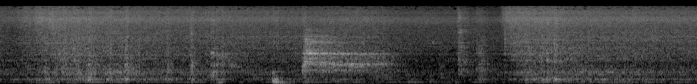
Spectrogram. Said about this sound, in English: Yeah, it'll because like the, uh, the, the yeah it just fogs up really quick because due to the, due to the steam.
